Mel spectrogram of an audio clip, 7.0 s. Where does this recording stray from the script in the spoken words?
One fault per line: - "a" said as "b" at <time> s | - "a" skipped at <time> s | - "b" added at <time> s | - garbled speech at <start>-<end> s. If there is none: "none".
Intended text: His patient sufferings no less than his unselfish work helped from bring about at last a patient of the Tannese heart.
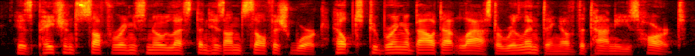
- "from" said as "to" at 3.7 s
- "patient" said as "relenting" at 5.0 s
